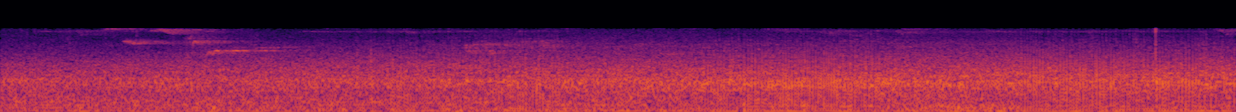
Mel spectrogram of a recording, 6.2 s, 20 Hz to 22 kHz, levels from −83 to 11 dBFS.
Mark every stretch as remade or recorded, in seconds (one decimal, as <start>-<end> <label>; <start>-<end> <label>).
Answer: 0.0-1.9 recorded; 1.9-2.8 remade; 2.8-3.5 recorded; 3.5-4.4 remade; 4.4-5.1 recorded; 5.1-6.2 remade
